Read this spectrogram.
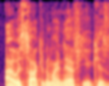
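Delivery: ordinary delivery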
